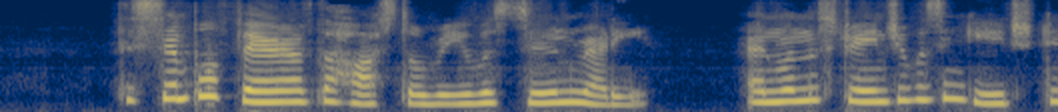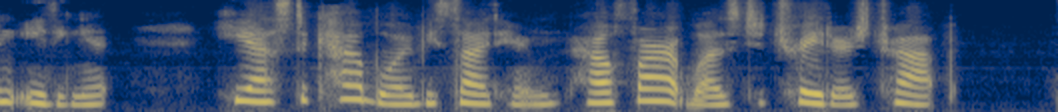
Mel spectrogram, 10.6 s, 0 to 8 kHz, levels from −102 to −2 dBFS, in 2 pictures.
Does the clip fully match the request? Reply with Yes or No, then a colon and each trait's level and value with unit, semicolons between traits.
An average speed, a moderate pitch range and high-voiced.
Yes: average, 180 wpm; average, 4.2 semitones; very high, 270 Hz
